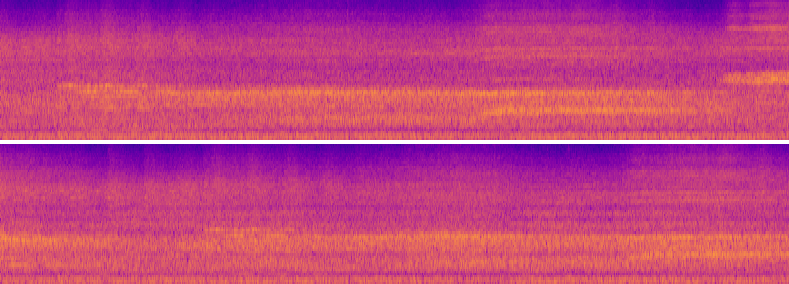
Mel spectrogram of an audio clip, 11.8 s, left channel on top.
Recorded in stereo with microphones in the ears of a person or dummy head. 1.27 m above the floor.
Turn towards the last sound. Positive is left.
turn(degrees=-50)  # may be behind; listen again after turning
